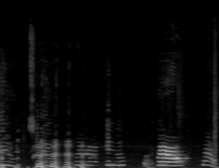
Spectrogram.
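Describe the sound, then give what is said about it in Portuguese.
A female cat named Billy meows repeatedly: a quick run of short, chirpy meows, then a longer drawn-out meow and one last brief call. “Ela adora podcast. Toda vez que a gente tá gravando alguma coisa, ela aparece e começa...”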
